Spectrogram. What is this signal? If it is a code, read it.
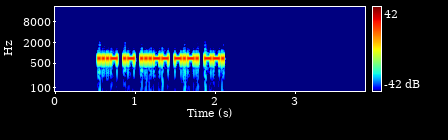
Morse code, heard as a keyed tone, about 46 wpm, 700 Hz. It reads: VA3CG
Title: DXCC-100 Call Signs - 5 Characters - Repeated 2x - 45wpm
